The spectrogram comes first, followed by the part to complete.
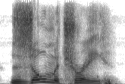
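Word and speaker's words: Xometry: Zometry, you spell it X M T R Y.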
